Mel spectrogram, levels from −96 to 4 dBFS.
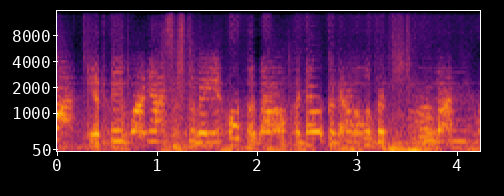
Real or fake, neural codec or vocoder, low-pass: fake; codec, 44.1 kHz, 0.9 kbps, DAC; 14.4 kHz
